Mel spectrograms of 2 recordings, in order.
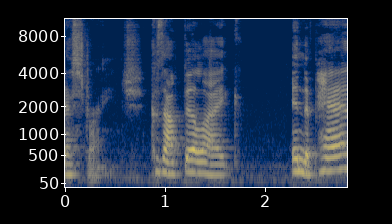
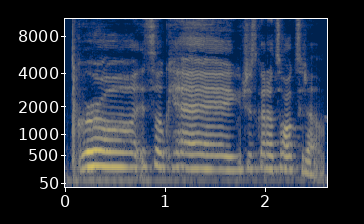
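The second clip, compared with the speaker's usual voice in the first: higher, soothing mock friend; mock advice voice; 4 semitones higher than usual. Mimicking friends who urge her to talk, lightly voiced. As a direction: imitate the well-meaning friends' advice.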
